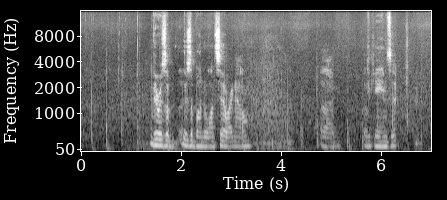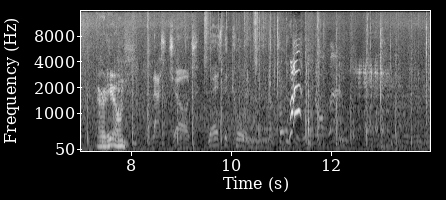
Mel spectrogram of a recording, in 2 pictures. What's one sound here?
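Footsteps thud quickly on wooden boards.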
